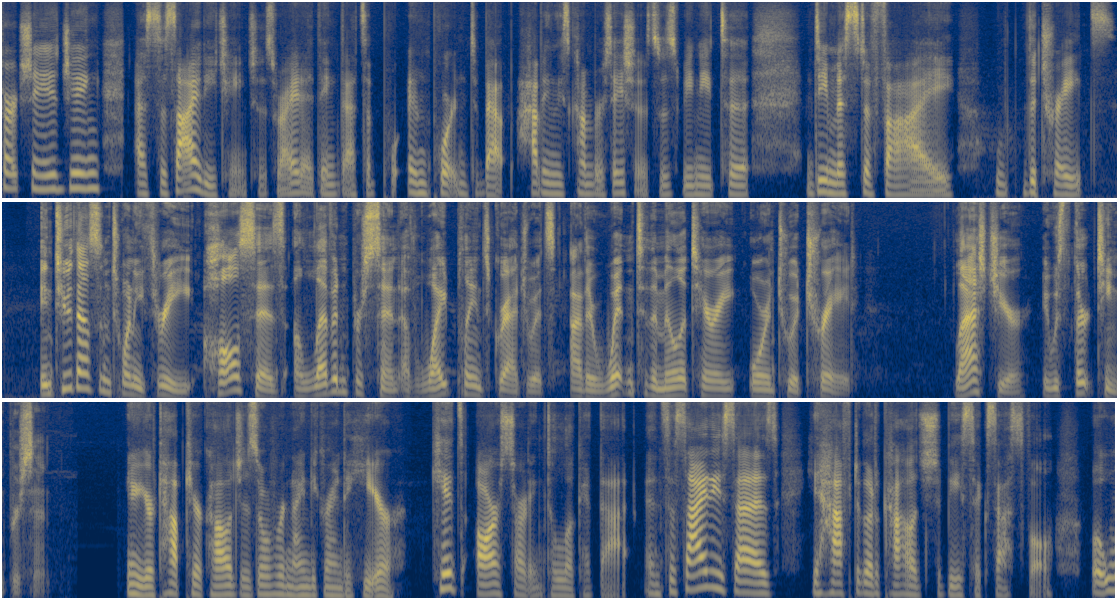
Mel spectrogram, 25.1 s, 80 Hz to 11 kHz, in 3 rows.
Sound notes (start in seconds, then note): 9.4 voice-over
